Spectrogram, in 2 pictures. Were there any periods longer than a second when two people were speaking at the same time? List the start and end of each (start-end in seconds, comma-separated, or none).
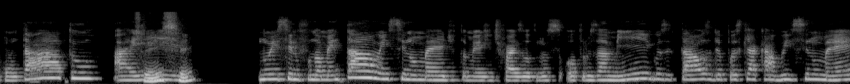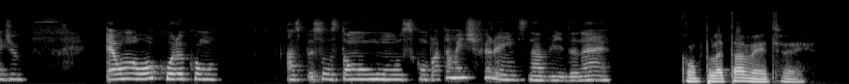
none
